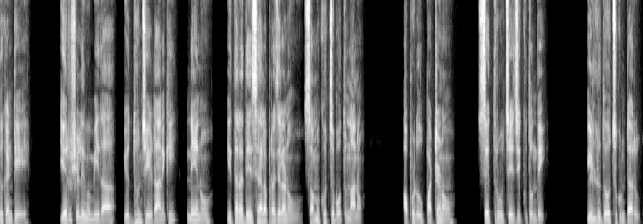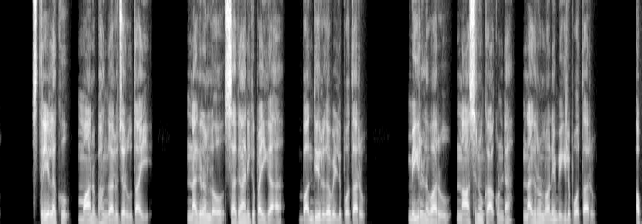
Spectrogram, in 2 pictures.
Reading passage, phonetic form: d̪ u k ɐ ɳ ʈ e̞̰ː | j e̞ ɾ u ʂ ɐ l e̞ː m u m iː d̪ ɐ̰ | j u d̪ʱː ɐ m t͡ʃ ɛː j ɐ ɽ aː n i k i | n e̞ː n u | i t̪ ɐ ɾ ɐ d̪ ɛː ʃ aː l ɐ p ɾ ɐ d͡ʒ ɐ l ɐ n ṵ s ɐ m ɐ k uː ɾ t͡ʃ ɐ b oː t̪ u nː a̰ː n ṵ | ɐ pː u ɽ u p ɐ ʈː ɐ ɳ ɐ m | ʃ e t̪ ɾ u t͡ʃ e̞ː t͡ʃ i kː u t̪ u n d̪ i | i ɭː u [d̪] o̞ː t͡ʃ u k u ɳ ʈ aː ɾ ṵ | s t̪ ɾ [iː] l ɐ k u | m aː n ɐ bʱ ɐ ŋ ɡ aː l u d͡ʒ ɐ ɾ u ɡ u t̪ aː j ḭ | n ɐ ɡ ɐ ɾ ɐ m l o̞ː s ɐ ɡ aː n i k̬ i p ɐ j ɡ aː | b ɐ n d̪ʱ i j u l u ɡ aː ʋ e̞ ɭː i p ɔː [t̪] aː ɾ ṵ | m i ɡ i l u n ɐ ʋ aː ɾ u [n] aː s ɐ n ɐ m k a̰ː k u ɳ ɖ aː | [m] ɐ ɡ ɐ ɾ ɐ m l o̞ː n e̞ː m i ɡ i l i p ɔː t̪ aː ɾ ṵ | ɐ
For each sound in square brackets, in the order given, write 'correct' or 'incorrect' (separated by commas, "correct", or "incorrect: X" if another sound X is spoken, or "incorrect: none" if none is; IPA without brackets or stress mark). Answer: correct, correct, correct, correct, incorrect: n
